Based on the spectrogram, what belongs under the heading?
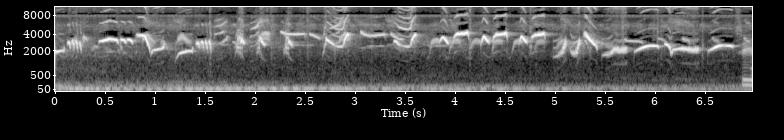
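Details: Chinese hwamei, a cage bird valued for its voice, singing ngũ trường style song: a continuous stream of varied loud whistled phrases, slurred up and down and richly ornamented, over a low background hum.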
